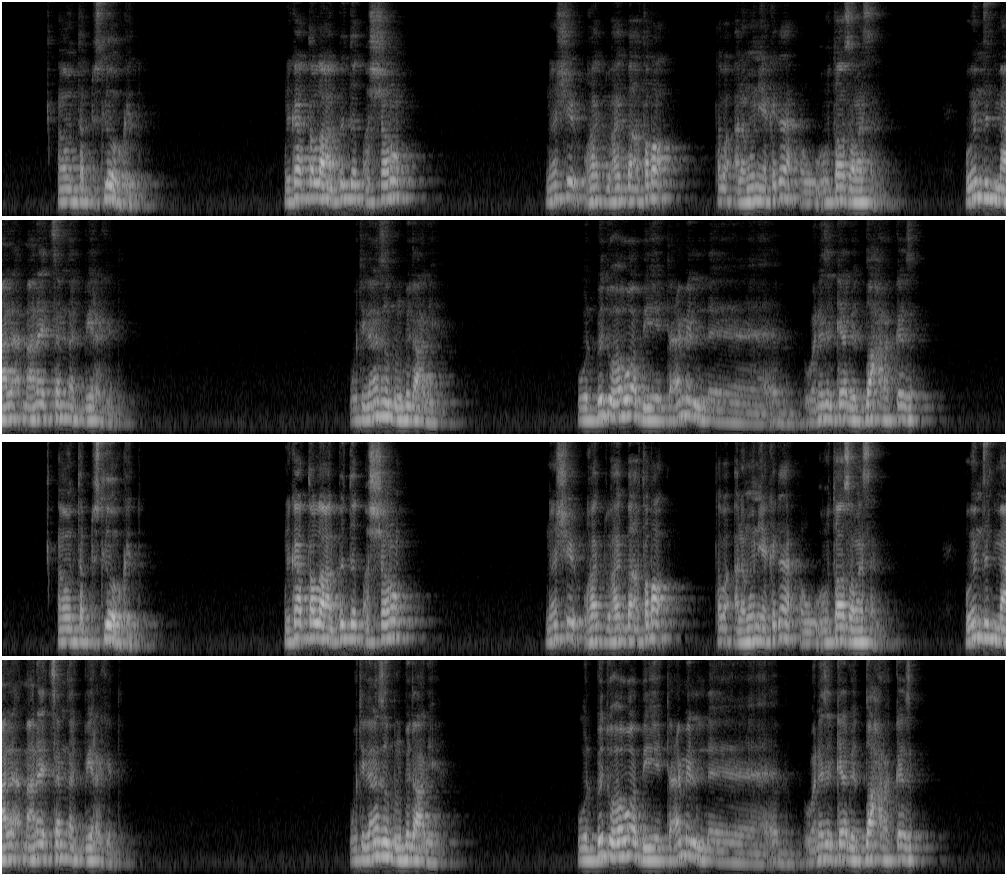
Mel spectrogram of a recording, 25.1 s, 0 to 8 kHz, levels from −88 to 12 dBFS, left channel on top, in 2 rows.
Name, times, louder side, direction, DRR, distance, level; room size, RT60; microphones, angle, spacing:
voice 1, 0.7-1.7 3.5-5.1 6.8-8.4 8.9-11.0 12.0-14.0 16.9-18.0 19.7-23.9, right 2 dB, 70° right, 1.0 m, -27 dB
8.9 x 4.7 x 6.7 m
head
